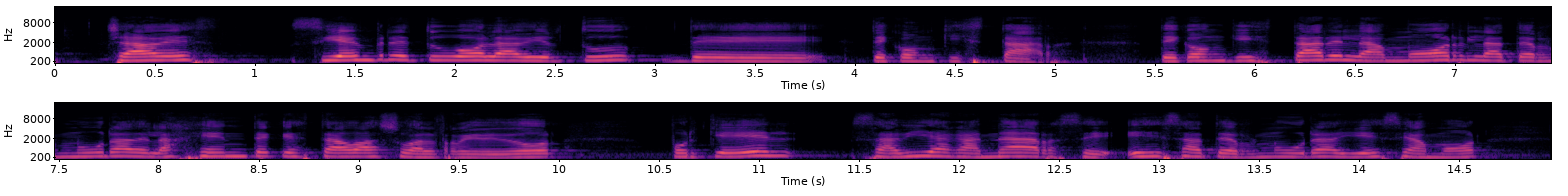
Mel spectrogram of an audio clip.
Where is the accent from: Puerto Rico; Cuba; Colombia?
Cuba; Bueno, yo soy latinoamericana, cubana, desde el Río Bravo hasta la Patagonia, un mismo pueblo, una misma identidad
